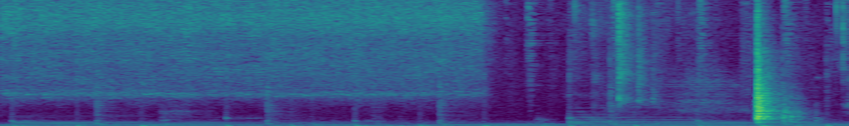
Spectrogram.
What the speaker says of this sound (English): So I use my Morphe setting spray. Move my hair out the way. And I just spray all over.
